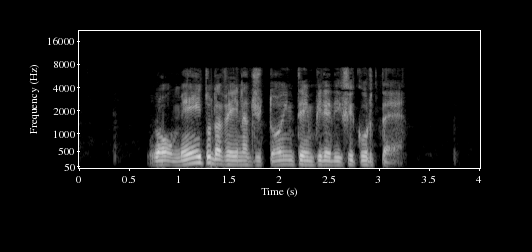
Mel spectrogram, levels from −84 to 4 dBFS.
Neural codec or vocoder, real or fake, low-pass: none; real; 7.2 kHz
